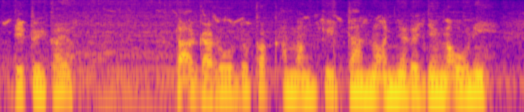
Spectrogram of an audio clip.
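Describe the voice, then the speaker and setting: A man's voice: fairly high pitch, level tone, normal speed, noisy background, lightly acted. A man playing a protective, cautious father leading his family in a radio drama. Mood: cautious, reassuring.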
